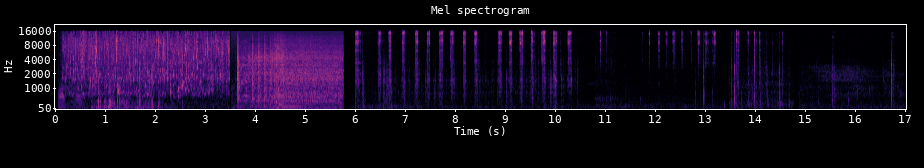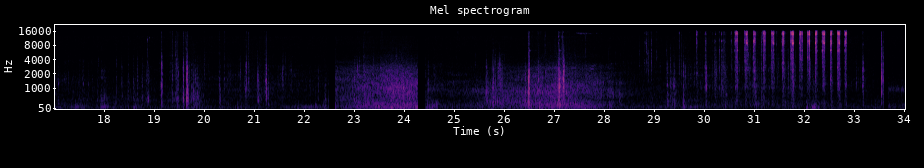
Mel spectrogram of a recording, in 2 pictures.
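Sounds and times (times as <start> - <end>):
coolant rushing out: 0.1 - 5.0.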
